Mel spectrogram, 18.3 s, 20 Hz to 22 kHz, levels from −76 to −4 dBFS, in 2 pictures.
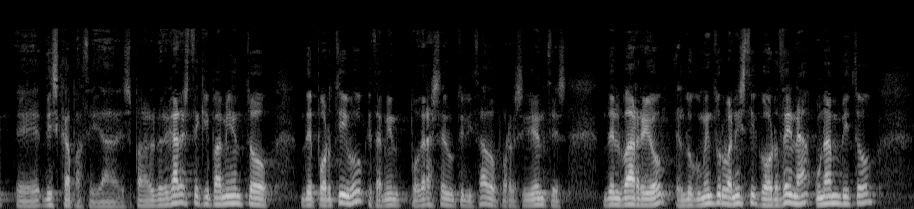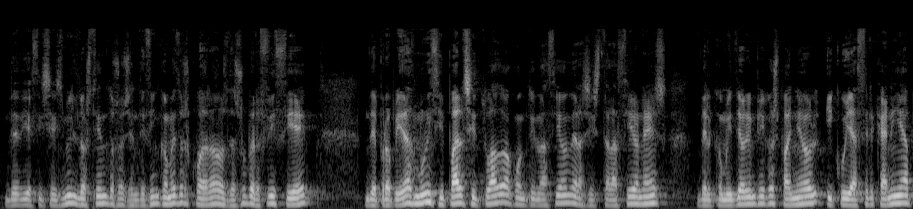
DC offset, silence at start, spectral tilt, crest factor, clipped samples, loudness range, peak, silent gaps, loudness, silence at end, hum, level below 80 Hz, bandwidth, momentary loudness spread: under 0.1%; 0 s; -6.5 dB/octave; 22 dB; under 0.1%; 3 LU; -6 dBFS; none; -27 LUFS; 0 s; none; -58 dBFS; 13 kHz; 10 LU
